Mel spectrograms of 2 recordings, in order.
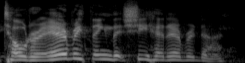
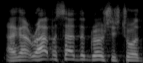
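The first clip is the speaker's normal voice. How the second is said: ordinary talk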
